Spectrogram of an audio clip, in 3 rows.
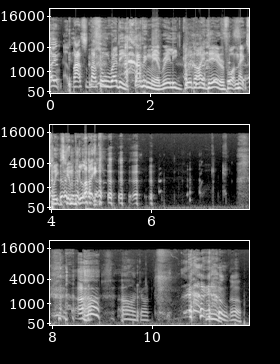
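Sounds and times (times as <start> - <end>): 
speech: 0.0 - 6.1, 8.0 - 11.9
laughter: 0.8 - 10.1
person coughing brought on by laughing: 10.6 - 11.8.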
